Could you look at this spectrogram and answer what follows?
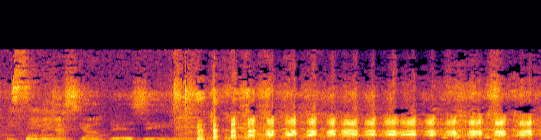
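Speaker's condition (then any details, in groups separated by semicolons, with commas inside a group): No condition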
